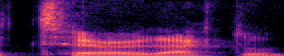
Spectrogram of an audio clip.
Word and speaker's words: pterodactyl: Why can't you hear a pterodactyl go to the toilet? What? I'm not sure. Matt, tell me why. Because the P is silent.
